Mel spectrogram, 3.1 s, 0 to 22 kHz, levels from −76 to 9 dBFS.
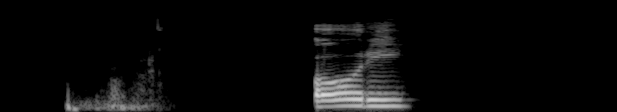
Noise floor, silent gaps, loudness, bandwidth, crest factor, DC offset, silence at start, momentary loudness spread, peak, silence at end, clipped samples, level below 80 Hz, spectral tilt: -37 dBFS; 0.89-1.56 s; -14 LUFS; 9.4 kHz; 20 dB; under 0.1%; 0.35 s; 25 LU; 0 dBFS; 1.05 s; under 0.1%; -62 dBFS; -6 dB/octave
